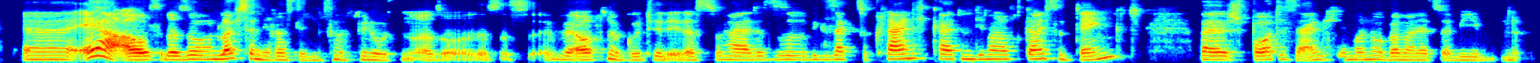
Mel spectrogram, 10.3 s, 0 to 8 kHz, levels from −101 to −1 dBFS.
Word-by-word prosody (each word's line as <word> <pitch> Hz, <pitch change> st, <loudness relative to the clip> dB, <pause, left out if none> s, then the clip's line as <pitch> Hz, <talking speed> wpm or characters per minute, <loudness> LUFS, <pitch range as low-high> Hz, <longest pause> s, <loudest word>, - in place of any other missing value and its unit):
äh, 180 Hz, 0 st, -1 dB
eher 345 Hz, +2 st, +9 dB
aus 165 Hz, +1 st, +8 dB
oder 175 Hz, 0 st, +4 dB
so 190 Hz, +2 st, -1 dB
und 190 Hz, 0 st, -3 dB
läufst 210 Hz, +3 st, +4 dB
dann 205 Hz, -, +1 dB
die 170 Hz, -, -5 dB
restlichen 160 Hz, -2 st, -7 dB
5 170 Hz, 0 st, -9 dB
Minuten 155 Hz, -4 st, -6 dB
oder -, -, -5 dB
so. -, -, -6 dB
Das -, -, -8 dB
ist -, -, -12 dB
äh, -, -, -10 dB
wäre 170 Hz, -2 st, +3 dB
auch 165 Hz, 0 st, +1 dB
'ne 195 Hz, -, -2 dB
gute 155 Hz, +1 st, -7 dB
Idee, -, -, -4 dB
das 160 Hz, +1 st, -4 dB
du 175 Hz, -, -9 dB
halt 170 Hz, -1 st, 0 dB
also, 180 Hz, 0 st, -7 dB
wie -, -, -7 dB
gesagt, 185 Hz, +1 st, -4 dB
so -, -, -12 dB
Kleinigkeiten, 210 Hz, -1 st, +2 dB
an 195 Hz, -, -1 dB
die 200 Hz, -, -5 dB
man 205 Hz, -1 st, -1 dB
oft 195 Hz, 0 st, -7 dB
gar 210 Hz, -, +3 dB
nicht 220 Hz, -, -3 dB
so 190 Hz, -, -7 dB
denkt, 185 Hz, -, -3 dB, 0.4 s
weil 175 Hz, -2 st, +2 dB
Sport 175 Hz, +2 st, -1 dB
ist 185 Hz, -, -11 dB
ja -, -, -1 dB
eigentlich 170 Hz, 0 st, -6 dB
immer 175 Hz, +1 st, -6 dB
nur, 180 Hz, -1 st, -5 dB
weil 165 Hz, 0 st, -1 dB
man 155 Hz, -1 st, -4 dB
jetzt 155 Hz, 0 st, -7 dB
irgendwie 155 Hz, -1 st, -9 dB
m -, -, -12 dB
175 Hz, 290 wpm, -21 LUFS, 165-195 Hz, 0.4 s, eher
